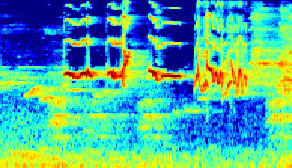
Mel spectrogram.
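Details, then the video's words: Oriental magpie-robin master song: several clear steady high whistles followed by a dense harsh warbling flourish. "pagi siang malam kacer lain ikut gacor. isian master kacer. suara kacer"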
